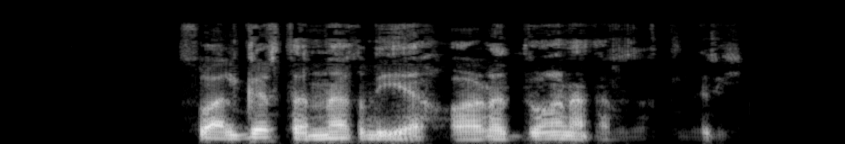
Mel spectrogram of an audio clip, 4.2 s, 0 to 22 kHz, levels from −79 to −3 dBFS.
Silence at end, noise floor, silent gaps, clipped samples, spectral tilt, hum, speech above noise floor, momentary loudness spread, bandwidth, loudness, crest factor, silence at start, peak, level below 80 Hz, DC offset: 0.65 s; under -90 dBFS; none; under 0.1%; -6 dB/octave; none; over 72 dB; 19 LU; 11.5 kHz; -18 LUFS; 18 dB; 0.9 s; -2 dBFS; -58 dBFS; under 0.1%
